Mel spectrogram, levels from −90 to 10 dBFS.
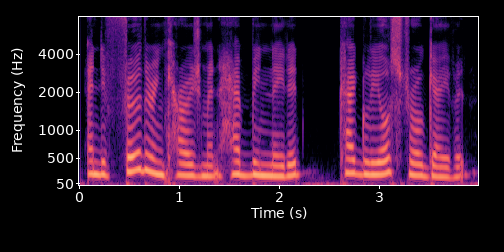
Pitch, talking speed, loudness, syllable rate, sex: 210 Hz, 150 wpm, -15 LUFS, 5.2 syllables/s, female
